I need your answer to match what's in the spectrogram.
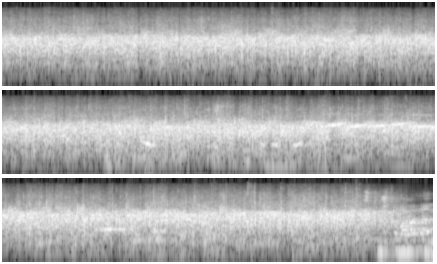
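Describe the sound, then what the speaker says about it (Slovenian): An audience at a children's dance revue claps steadily for the dancers as they gather on stage, a dense, even applause that holds at full strength for the whole stretch, with some voices mixed into the crowd. "lepo jih pozdravite z aplavzom"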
